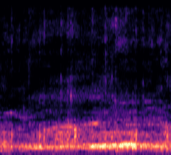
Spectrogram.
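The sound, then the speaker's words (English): A virtual crowd cheering sound effect: a steady, loud wash of many voices roaring and whooping, with no pause or letup, swelling slightly toward the end. “Welcome back to my house, where the virtual crowd is really getting crazy out there.”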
